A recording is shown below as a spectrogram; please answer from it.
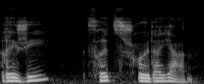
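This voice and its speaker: A radio announcer reads a scripted introduction formally. The voice is dark and soft-edged, recorded very dry. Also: medium pitch, lively intonation, slow, dry recording.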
